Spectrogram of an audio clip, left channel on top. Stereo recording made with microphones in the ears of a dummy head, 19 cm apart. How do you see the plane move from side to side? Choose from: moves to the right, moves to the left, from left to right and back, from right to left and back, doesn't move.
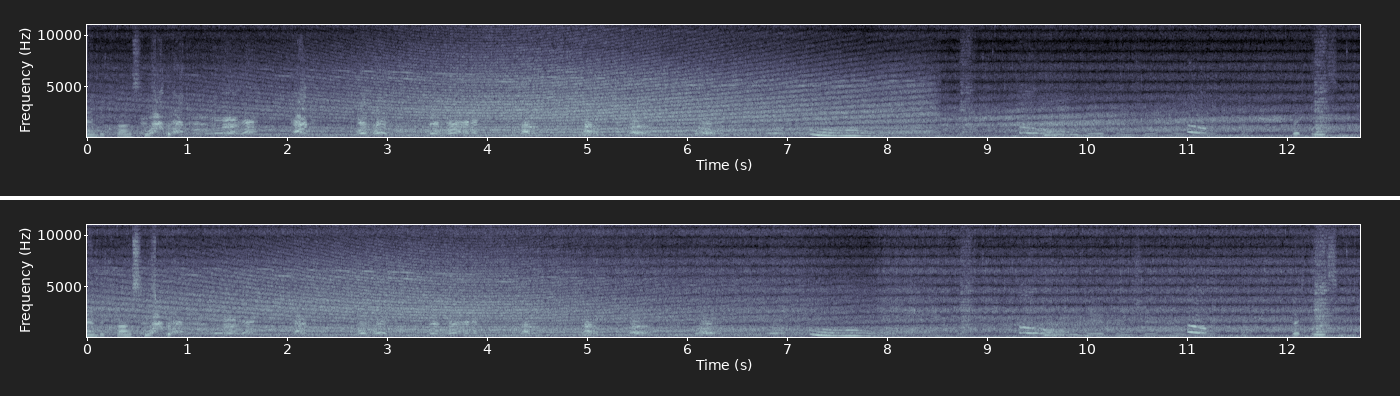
moves to the left.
